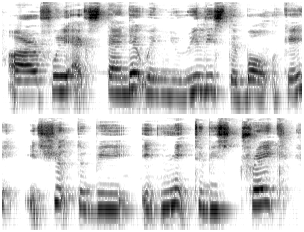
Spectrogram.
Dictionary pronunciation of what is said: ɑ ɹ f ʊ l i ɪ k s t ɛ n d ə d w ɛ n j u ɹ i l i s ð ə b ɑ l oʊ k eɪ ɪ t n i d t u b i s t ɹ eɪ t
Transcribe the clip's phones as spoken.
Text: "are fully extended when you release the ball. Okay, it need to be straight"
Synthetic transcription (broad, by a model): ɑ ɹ f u l i ɪ k s t ɛ n d ə d w ɛ n j u ɹ i l i s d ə b ɑ l oʊ k eɪ ɪ t n i d t u b i s t ɹ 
